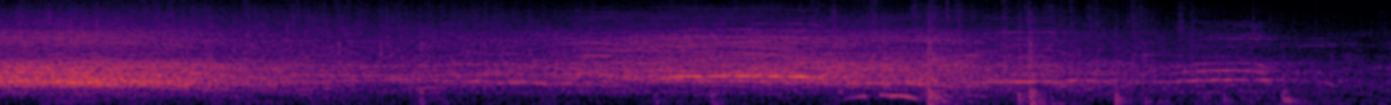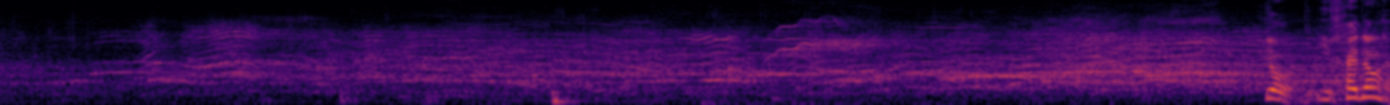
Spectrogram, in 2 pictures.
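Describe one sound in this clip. A crowd laughs loudly.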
